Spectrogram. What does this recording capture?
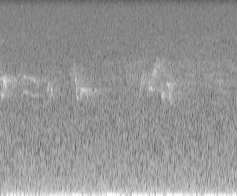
Brown Creeper, Red-eyed Vireo, Blue Jay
